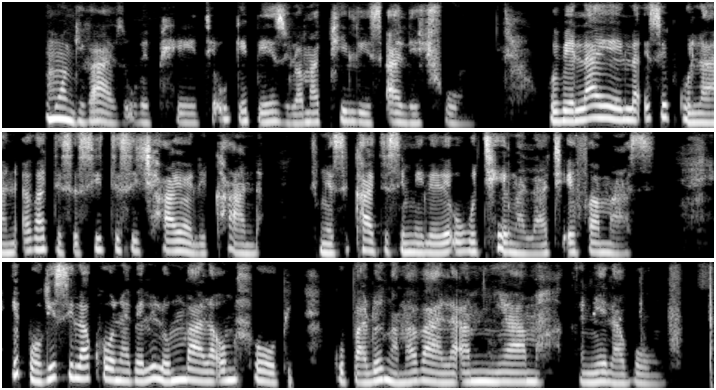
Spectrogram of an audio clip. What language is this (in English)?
North Ndebele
